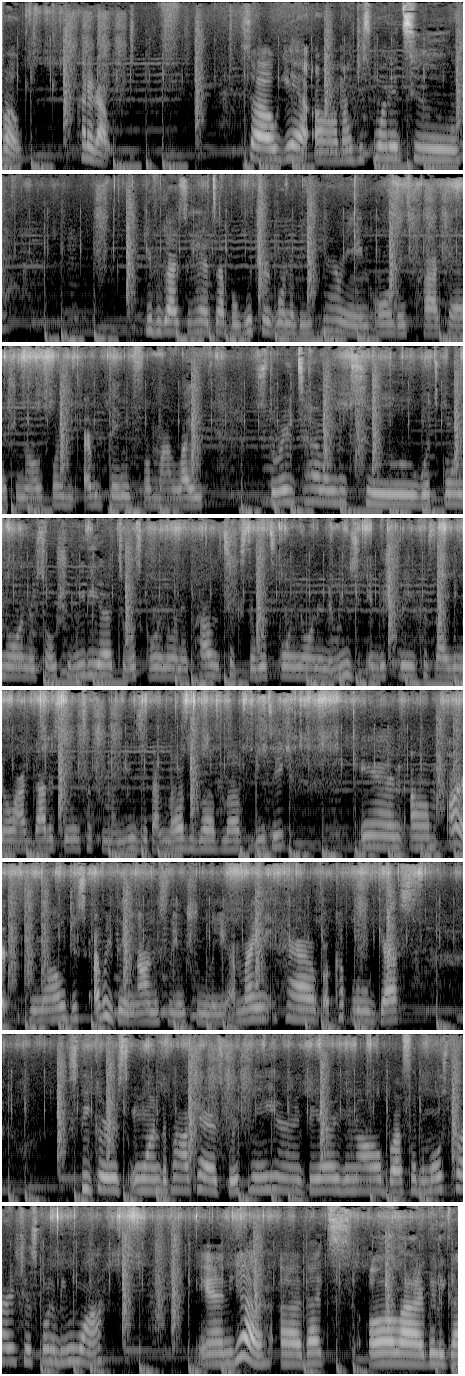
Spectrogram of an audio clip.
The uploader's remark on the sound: Sorry about the static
